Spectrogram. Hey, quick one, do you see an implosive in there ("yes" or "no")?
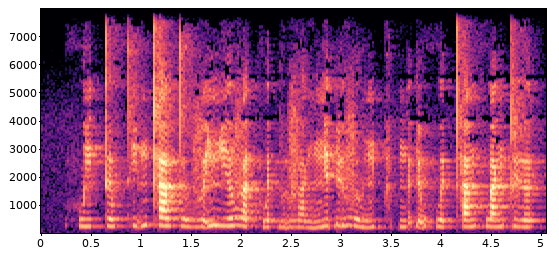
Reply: yes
